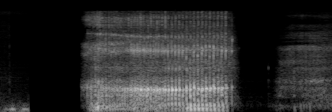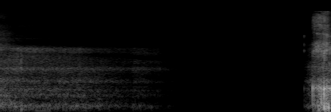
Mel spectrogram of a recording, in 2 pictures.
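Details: Cartoon sound effect of a character napping in bed: a loud, rough snore on the in-breath, then a softer whistling out-breath; simulated snoring.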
